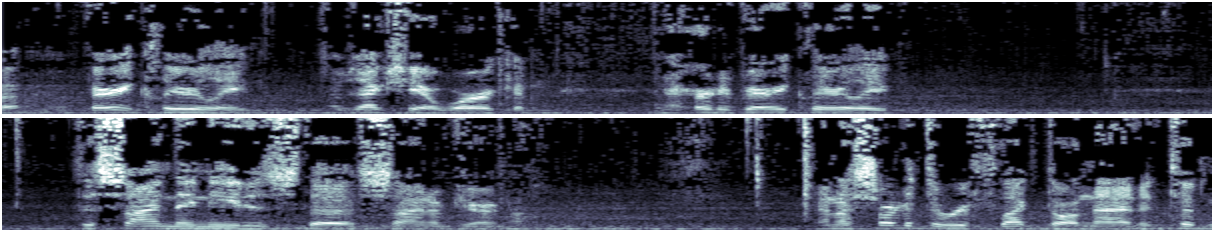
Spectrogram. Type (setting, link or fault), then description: setting, inside a vehicle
